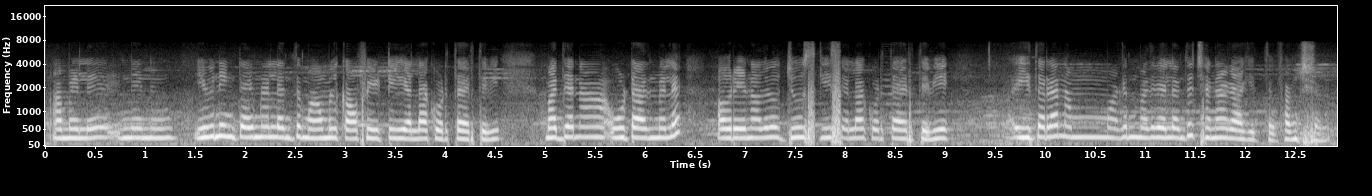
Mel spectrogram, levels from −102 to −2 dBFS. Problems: none marked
